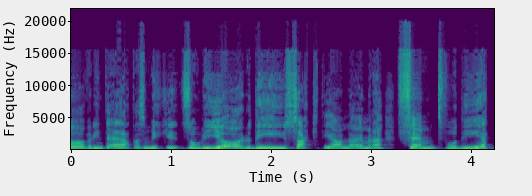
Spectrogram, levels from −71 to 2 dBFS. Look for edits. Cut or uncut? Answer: uncut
